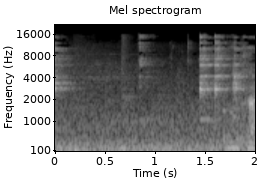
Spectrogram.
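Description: Forks clinking against ceramic plates: one sharp clink at the start and another, with a brief ring, about a second and a half in.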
